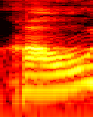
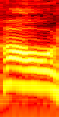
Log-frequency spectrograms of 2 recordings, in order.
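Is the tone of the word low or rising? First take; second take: rising; low. First: The word is said with a rising tone. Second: The word is said with a low tone. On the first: "เสียงจัตวา" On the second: "เสียงเอก"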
